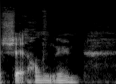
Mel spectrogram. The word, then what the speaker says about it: Chet Holmgren: Hopefully, I'm proven wrong again with Holmgren or Chet Holmgren. Is that how you pronounce it?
